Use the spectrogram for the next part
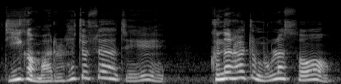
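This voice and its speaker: A woman voicing a lazy, scheming husband who whines and pleads in a lowered voice. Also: very animated, normal speed, darkish tone, slightly rough. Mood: whiny. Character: lazy, scheming husband, grown man, whiny and sly.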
